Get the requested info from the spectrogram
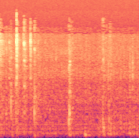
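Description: Near silence, with a few faint light clicks of a stainless-steel idli plate stand being handled, in the first half second and again about a second in.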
